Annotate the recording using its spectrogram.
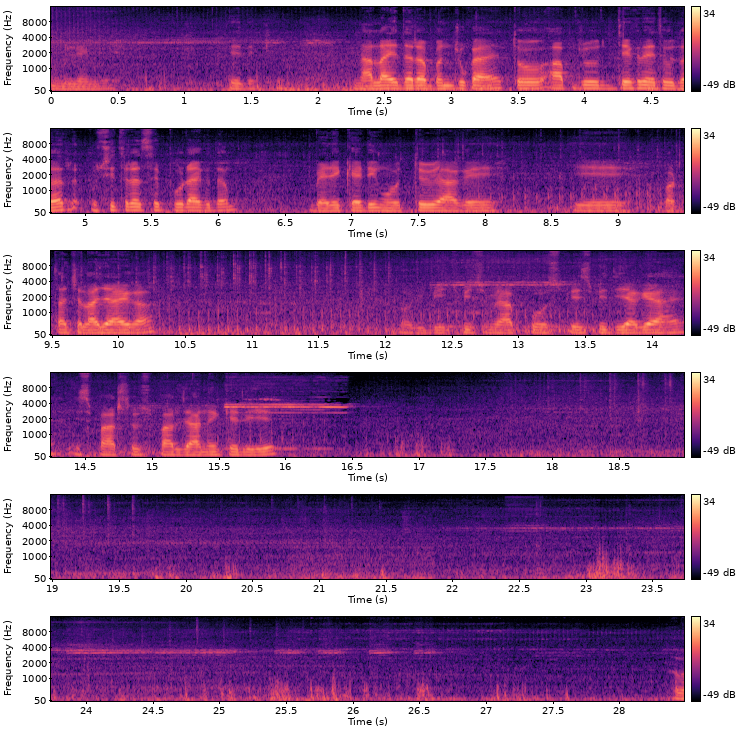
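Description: A motor scooter engine hums steadily.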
